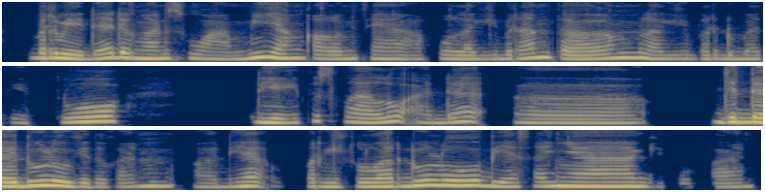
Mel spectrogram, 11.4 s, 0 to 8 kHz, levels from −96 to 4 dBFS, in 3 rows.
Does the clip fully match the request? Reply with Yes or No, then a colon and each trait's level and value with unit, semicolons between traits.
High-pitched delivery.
Yes: high, 200 Hz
